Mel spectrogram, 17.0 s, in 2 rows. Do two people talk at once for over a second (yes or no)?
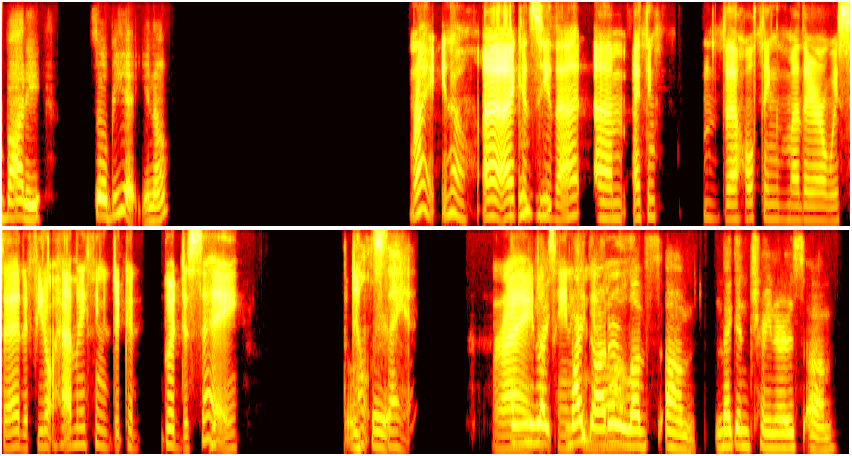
yes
